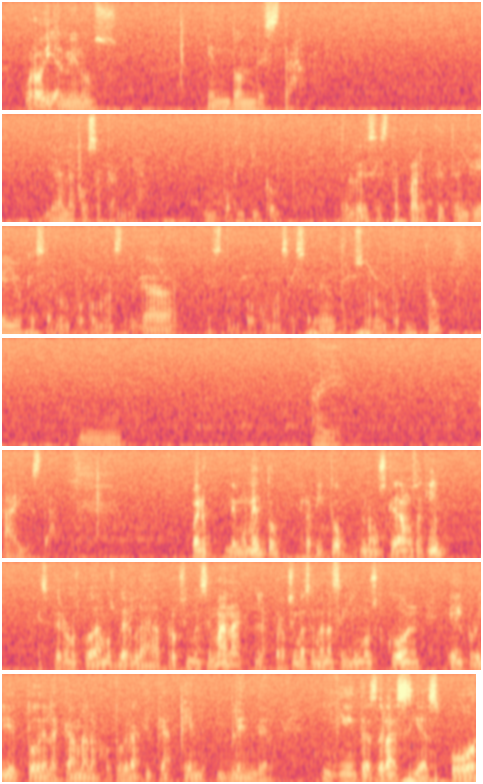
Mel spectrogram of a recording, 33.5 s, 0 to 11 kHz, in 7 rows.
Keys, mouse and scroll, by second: 1.2 click, 2.2-2.7 ctrl+scroll down 2, 2.9 ctrl+scroll down 2, 3.6-4.9 ctrl+drag, 5.9-6.4 ctrl+scroll down 4, 7.2 ctrl+scroll up 2, 8.3 click, 9.3-11.0 drag, 11.3-14.2 drag, 15.1 click, 16.4-17.7 drag, 18.4 click, 18.9 click, 19.7 click, 20.6 ctrl+scroll down 2.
